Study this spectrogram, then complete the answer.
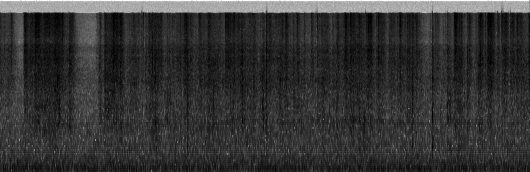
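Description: Aluminium foil crinkles as hands fold it around a tray.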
